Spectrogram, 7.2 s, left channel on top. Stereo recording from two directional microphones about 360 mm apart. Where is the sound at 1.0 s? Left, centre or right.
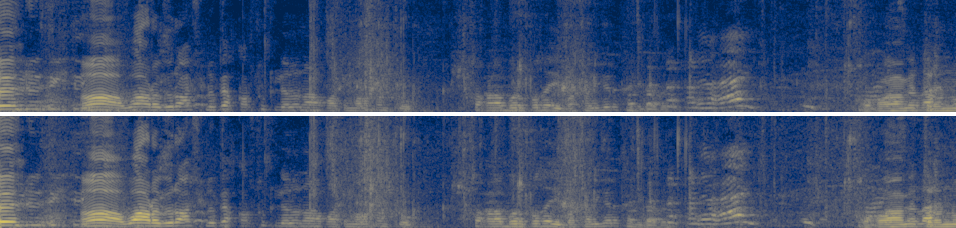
Centre.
